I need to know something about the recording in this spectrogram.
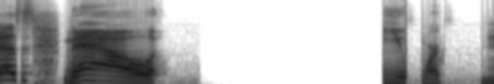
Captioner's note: silence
